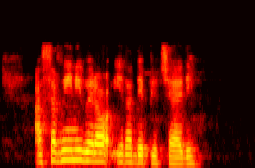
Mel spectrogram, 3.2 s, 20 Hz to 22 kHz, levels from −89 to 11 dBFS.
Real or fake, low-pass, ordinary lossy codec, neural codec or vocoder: real; 7.2 kHz; Opus, 32 kbps; none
